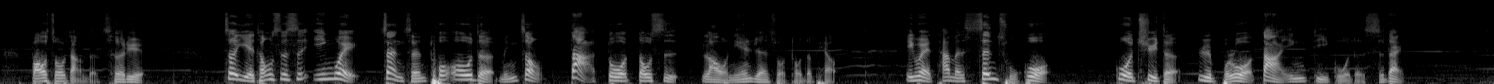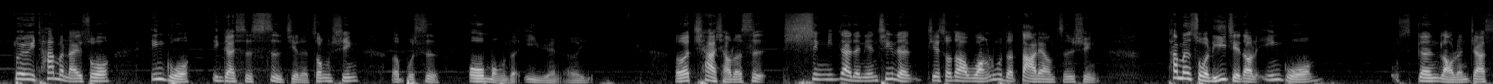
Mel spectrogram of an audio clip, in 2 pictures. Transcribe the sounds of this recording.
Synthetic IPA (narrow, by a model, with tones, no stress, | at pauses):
pɑ˧˥ʊt͡sʰo˧˥ʊt̪ɑ̰˨˩ŋd̪ə̰˦t͡sʰɤ˥˧lɥɛ̰˥˩ | ʈ͡ʂɤ˥˨jɛ˨˩t̪ʰʊ˧˥ŋʂɻ̩˧˥˦ʂɻ̩˥˩i˥nwe˥˩ɪ | t͡sa˥˩nʈ͡ʂʰə˧˥ŋt̪ʰwɔ˥ʔo˥ʊd̪ə˨mi˧˥nʈ͡ʂʊ˥˨ŋ | t̪a̰˥˩t̪wɔ˥t̪o˥ʊʂɻ̩˥˩ | lɑ˨˩ʊnjɛ˧˦˥nɻə˧˥nswɔ̰˨˩t̪ʰo̰˧˥ʊd̪ə̰˧˨pʰjɑ̰˥˩ʊ | i˥nwe˥˩ɪt̪ʰa˥mə˨nʂə˦nt͡sʰu˨˩kwɔ˥˧ | kwɔ˥˧t͡ɕʰy˥˩d̪ə̰˩ | ɻɻ̩˥˩pu˧˥lwɔ˥˧t̪a˥˨i˥nt̪i˥˩kwɔ̰˧˥d̪ə̰˨ʂɻ̩˧˥t̪a˥˩ɪ | t̪we˥˩ɪy˧˥t̪ʰa˥mə˨nla˧˥ɪʂwɔ˥ | i˥ŋkwɔ˧˥ | i˥ŋka˥ɪʂɻ̩˥˧ʂɻ̩˥˧t͡ɕjɛ˥˩ɾə˩ʈ͡ʂʊ˥ŋɕi˥n | ə˧˥pu˧˥ʂɻ̩˥˩ | o˥ʊmo˧˥ŋd̪ə̰˧ʔi˥˩ɥɛ̰˧˥nə̰˧˥ḭ˨˩˦ | ə˧˥t͡ɕʰja˥˩t͡ɕʰjɑ˨˩ʊd̪ə˦ʂɻ̩˥˩ | ɕi˥ni˥˧t̪a˥ɪə˩njɛ˧˥nt͡ɕʰi˥ŋɻə˧˦nt͡ɕjɛ˥ʂo˥˧ʊt̪ɑ˥˩ʊwɑ˨˩ŋlu˥˩d̪ə˩t̪a˥˧ljɑ˥˩ŋt͡sɹ̩˦ɕy˥˩n | t̪ʰa˥mə˨nswɔ˨˩li˧˥t͡ɕjɛ˨˩t̪ɑ˥˩ʊɾə˨ʔi˥ŋkwɔ˧˥ | kə˦nlɑ˨˩ʊɻə˧˥nt͡ɕja˦˥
